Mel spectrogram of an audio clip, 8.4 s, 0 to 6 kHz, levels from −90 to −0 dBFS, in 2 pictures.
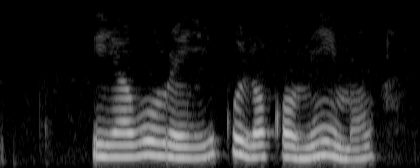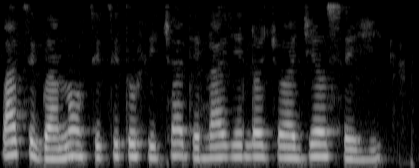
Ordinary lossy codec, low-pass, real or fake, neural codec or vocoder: none; 5.4 kHz; real; none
